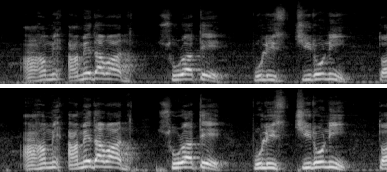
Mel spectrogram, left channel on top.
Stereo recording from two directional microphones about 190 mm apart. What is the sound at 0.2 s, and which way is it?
Speech, 45° right (ahead or behind).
